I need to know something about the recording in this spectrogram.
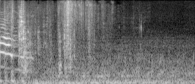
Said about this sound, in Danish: Ja, det var en kat. En smuk sort kat.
